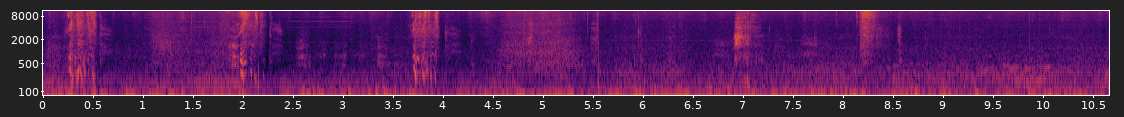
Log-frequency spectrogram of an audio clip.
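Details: Sneezes from a young red male toy poodle from Japan: a series of abrupt, noisy snorts spaced one to three seconds apart across ten seconds, with a low background hum in the first half.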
